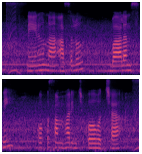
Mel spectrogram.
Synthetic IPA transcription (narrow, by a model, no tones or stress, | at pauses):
ne̞ːnunaːʔɐsɐlu | baːlɐnsni | ɔkɐsɐmɦɐɾiɲt͡ʃu̥kɔːʋɐt͡ʃːaː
